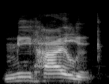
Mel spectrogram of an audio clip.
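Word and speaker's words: Mykhailiuk: The the K is silent. According to the official Thunder Press Guide pronunciation, it's Mihil.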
